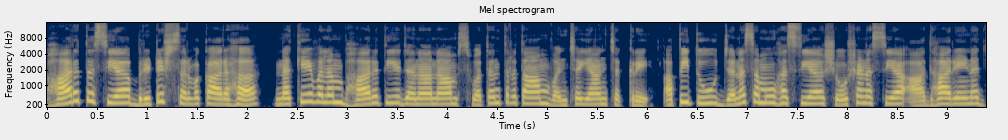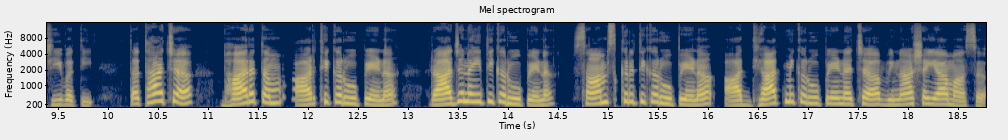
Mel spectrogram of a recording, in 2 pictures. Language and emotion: Sanskrit, neutral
